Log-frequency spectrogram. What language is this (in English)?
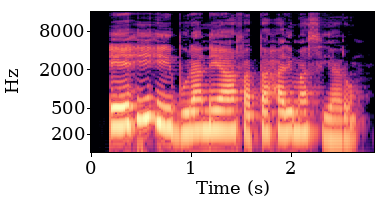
Kikuyu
